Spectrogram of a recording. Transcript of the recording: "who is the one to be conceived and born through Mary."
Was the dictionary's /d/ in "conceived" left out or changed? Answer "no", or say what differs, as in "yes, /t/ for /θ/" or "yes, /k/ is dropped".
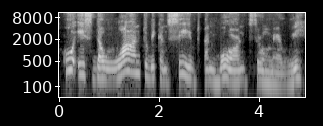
no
